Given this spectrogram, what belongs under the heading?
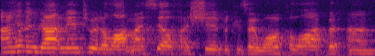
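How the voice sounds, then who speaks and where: Audible room echo surrounds a woman with a Southern US accent, who talks at a moderate pace and a medium pitch with ordinary pitch variation. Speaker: book author. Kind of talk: interview.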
